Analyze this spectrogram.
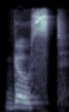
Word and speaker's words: ghost: okay gather gather gather ghost so in this case the second letter H is silent ghost ghost ghost okay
